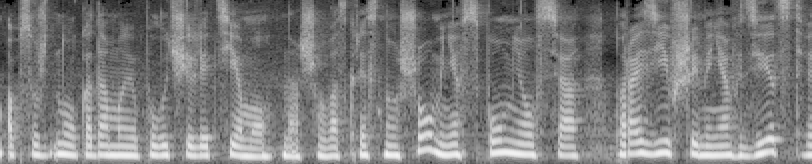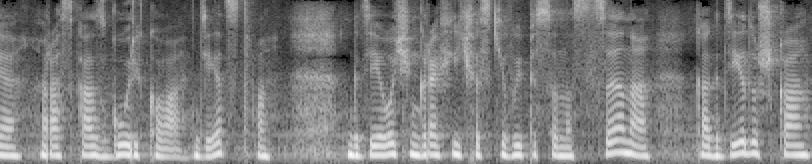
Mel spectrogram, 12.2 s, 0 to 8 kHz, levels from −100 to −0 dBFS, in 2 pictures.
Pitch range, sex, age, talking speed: 165-195 Hz, female, 20-39, 120 wpm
